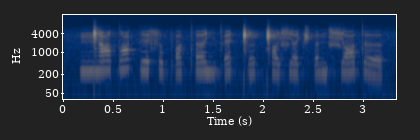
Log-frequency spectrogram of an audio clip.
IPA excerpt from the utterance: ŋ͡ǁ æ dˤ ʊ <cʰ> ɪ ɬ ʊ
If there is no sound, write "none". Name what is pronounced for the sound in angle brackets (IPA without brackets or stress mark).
k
